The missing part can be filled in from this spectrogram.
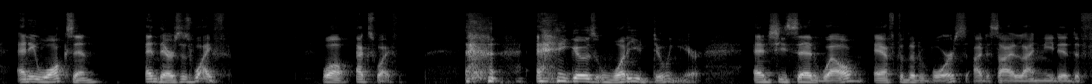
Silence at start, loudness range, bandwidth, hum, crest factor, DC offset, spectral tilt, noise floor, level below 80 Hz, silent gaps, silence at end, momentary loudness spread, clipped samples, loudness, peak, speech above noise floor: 0.15 s; 4 LU; 12 kHz; none; 18 dB; under 0.1%; -5.5 dB/octave; -81 dBFS; -68 dBFS; none; 0 s; 12 LU; under 0.1%; -28 LUFS; -10 dBFS; 54 dB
